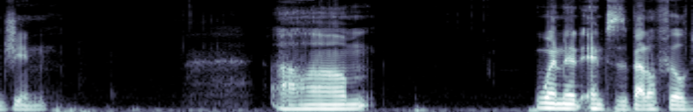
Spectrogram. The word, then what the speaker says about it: Jinn: So we have a Ginny Windseeker, because the D is silent in Jinn.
